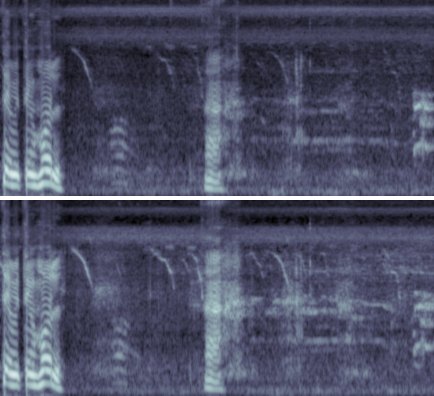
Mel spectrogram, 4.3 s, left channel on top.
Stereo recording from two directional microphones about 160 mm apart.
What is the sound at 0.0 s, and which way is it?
Speech, 20° left (ahead or behind).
